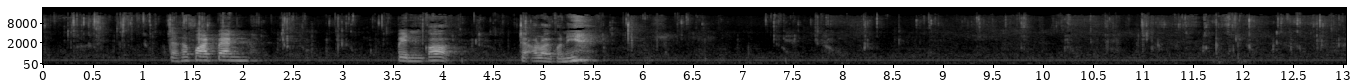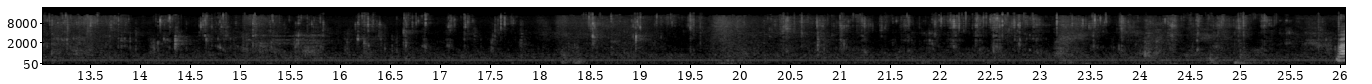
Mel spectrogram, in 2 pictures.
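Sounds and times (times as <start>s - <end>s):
chewing flatbread: 0.0s - 4.9s, 5.6s - 26.0s.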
